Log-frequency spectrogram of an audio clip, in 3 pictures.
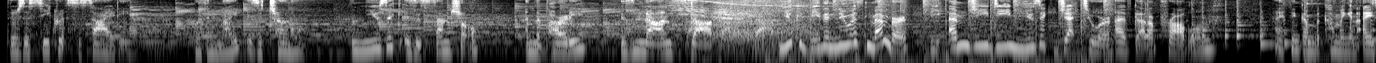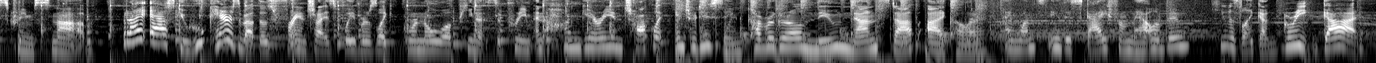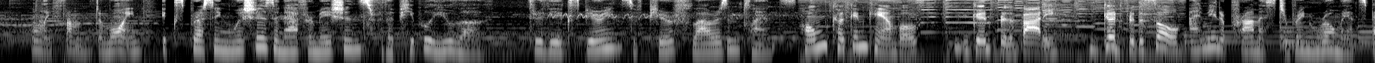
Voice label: Voiceover, Commercial, Women; Chicago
